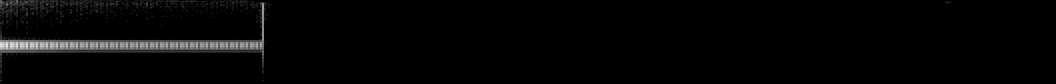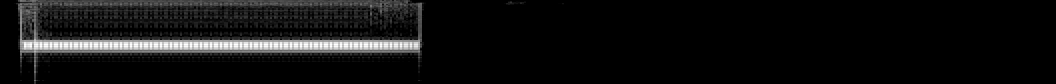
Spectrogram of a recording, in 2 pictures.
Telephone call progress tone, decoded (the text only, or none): ringback tone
